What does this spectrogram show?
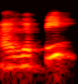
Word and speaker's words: Alleppey: सो you have to right this spelling ALLEPPEY, Aleppi Port.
